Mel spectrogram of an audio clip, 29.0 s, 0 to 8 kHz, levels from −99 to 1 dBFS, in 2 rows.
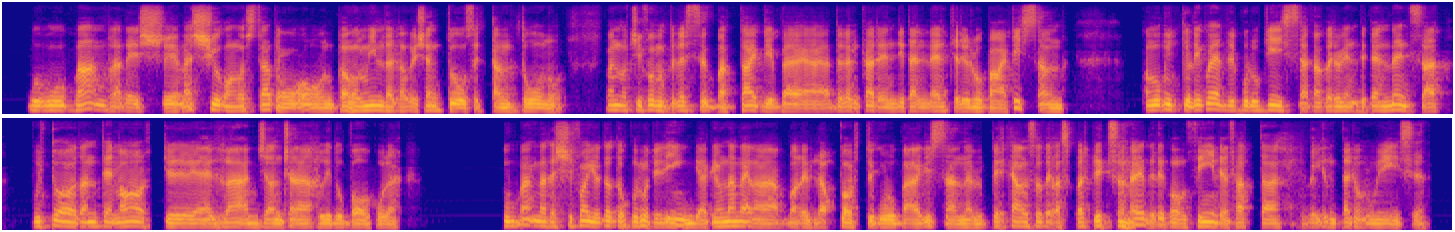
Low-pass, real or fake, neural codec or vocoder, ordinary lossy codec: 7.2 kHz; fake; codec, 16 kHz, 1 kbps, FunCodec, trained on Chinese and English, 50 frames a second; none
